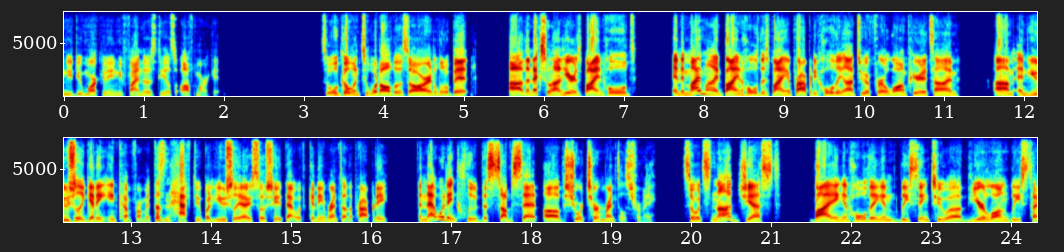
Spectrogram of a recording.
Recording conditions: live audience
